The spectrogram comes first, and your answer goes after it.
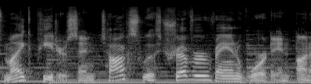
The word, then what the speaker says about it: van Woerden: pronounce your last name I pronounce it van Warden then Warden or Warden Warden Warden like as in like the warden of uh whatever yeah with a slight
